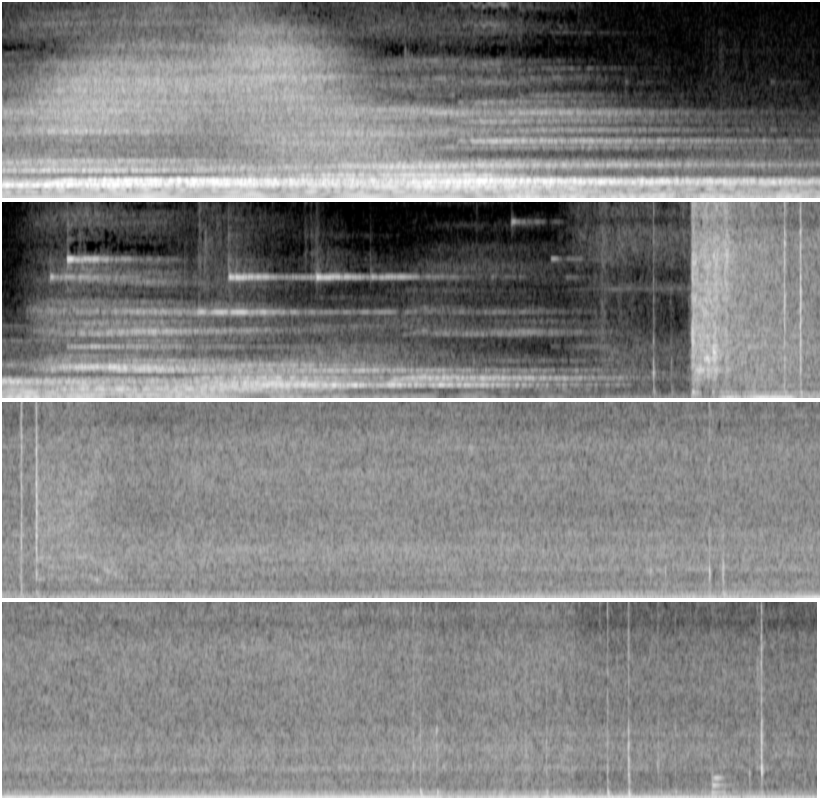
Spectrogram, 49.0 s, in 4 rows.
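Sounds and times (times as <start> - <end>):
car engine starting and idling: 21.1 - 49.0.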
